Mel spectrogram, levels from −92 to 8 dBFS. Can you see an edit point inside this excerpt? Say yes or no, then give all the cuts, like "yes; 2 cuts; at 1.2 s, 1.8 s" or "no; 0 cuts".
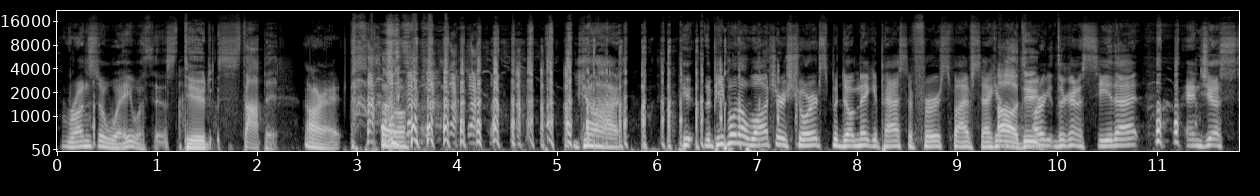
yes; 1 cut; at 1.1 s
